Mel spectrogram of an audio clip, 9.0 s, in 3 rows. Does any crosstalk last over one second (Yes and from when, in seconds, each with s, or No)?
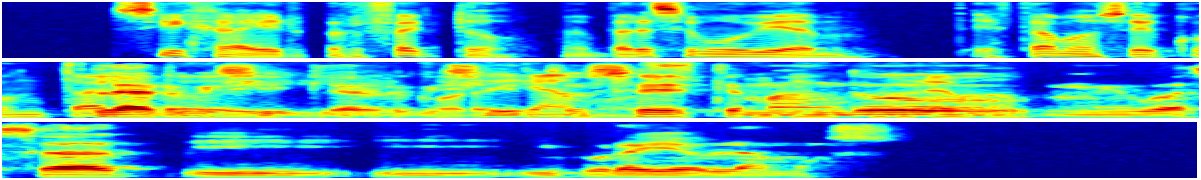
Yes, from 3.2 s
